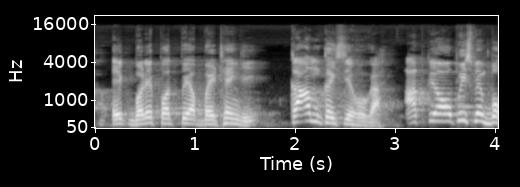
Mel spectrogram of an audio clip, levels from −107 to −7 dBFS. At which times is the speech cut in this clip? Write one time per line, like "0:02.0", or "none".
0:03.0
